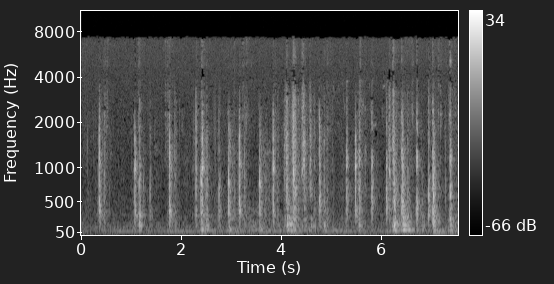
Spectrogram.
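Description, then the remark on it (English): A door opens and closes, with a quick run of clunks, rattles and thumps from the handle and frame, fairly loud and without any voices. “Door's right there.”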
